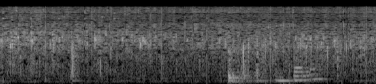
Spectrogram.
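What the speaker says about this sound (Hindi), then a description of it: "पियाज को आम लाल लाल कर भल से फ्राए करवा" Onions fry in hot oil in a home kitchen, a dense continuous sizzle with soft stirring scrapes and a faint voice in the background near the end.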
